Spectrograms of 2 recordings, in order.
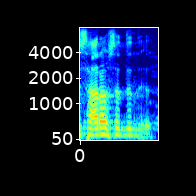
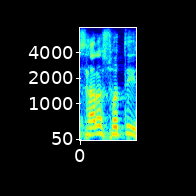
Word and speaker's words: सारस्वते: प्रभुपाद के प्रणाम मंत्र में नमस्ते सारस्वती, नमस्ते, कई लोग कहते हैं सारस्वती, सारस्वती नहीं, सारस्वते, सारस्वते देवे, देवी नहीं, देवे, सारस्वते देवे, और नमो योंग नहीं, नमो ओंग।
